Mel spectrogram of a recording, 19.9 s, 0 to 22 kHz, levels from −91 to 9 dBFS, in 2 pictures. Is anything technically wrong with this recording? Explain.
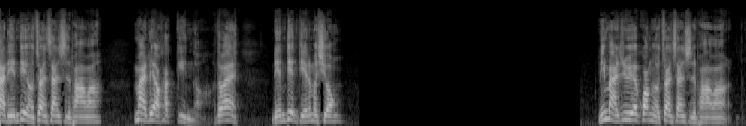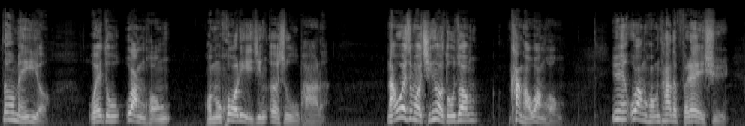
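Yes. A rebuffering stall runs from 4.79 to 7.74 s: playback ran dry and waited for data, inserting about 2.95 s of dead silence before the speech picks up exactly where it left off. The waveform shows a flat gap, and the spectrogram shows a blank vertical band.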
